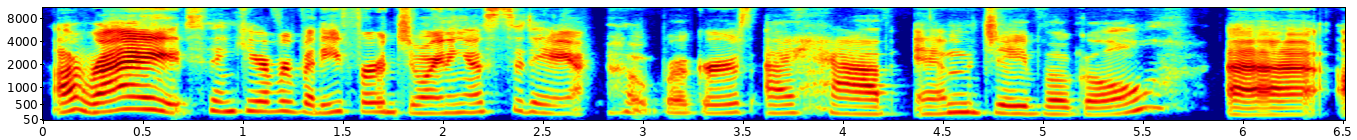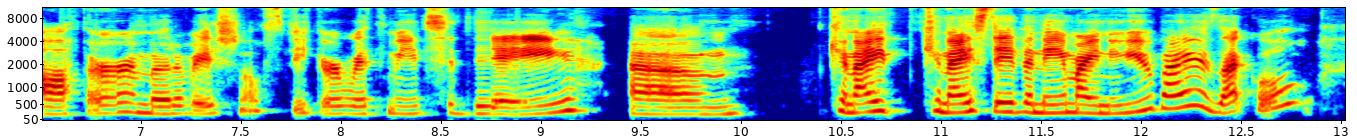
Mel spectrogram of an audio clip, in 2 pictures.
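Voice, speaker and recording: A woman's voice: a little high, moderate pace. A woman hosting an interview podcast over a video call, talking in a rambling, effusive way with many restarts and fillers. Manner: warm-hearted, rambling, lots of restarts and fillers. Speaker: podcast host. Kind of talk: casual interview chat. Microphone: earbud headset on a video call.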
